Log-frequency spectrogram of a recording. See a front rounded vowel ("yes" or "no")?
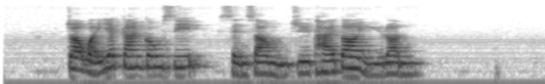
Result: yes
